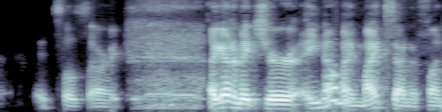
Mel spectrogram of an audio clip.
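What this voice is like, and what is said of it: Usual voice. Nothing is said of it.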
